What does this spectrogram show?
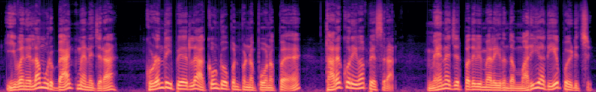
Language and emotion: Tamil, disgusted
